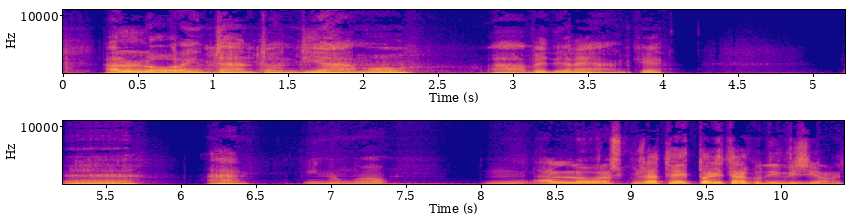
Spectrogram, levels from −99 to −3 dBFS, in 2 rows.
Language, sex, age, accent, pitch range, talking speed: Italian, male, 50-69, native, 85-120 Hz, 90 wpm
